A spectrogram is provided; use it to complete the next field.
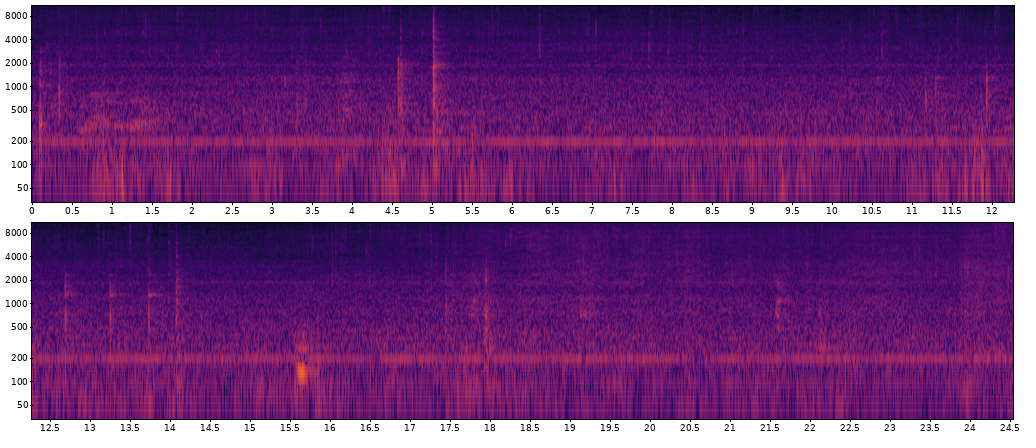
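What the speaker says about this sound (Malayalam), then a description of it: "ചിക്കി ഇളക്കി ഇത് മൂപ്പിച്ചാൽ മതി" Fish and drumstick leaf thoran stir-fried in a pan, giving a steady soft sizzle with scattered clicks and scrapes of stirring throughout, moderately close and without voices.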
